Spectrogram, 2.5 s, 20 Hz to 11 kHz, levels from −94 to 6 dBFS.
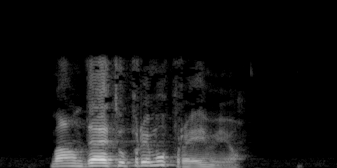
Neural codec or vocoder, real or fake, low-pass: none; real; 7.2 kHz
